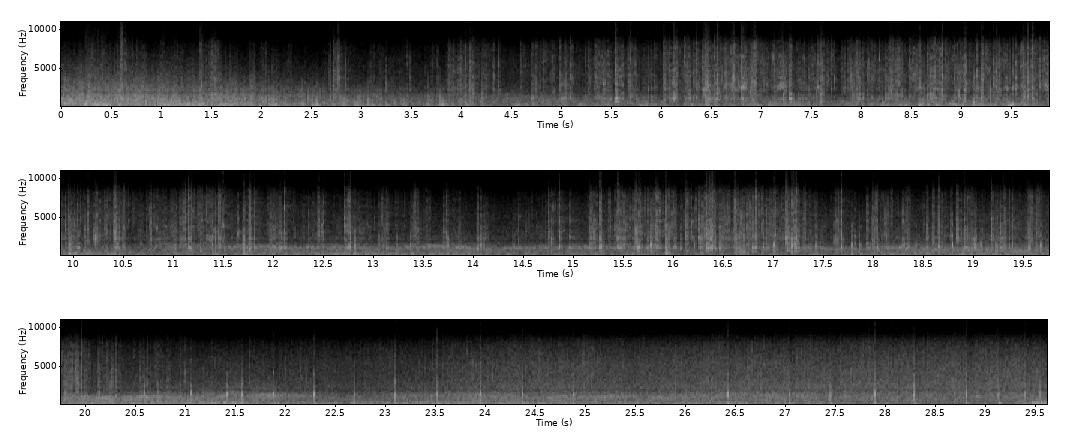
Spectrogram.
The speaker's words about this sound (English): these like canvas tents, and they're just all just banging away on those stakes, and he really just lingers on that. The sound of these men just focusing on their work of trying to basically batten down the hatches for this storm.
